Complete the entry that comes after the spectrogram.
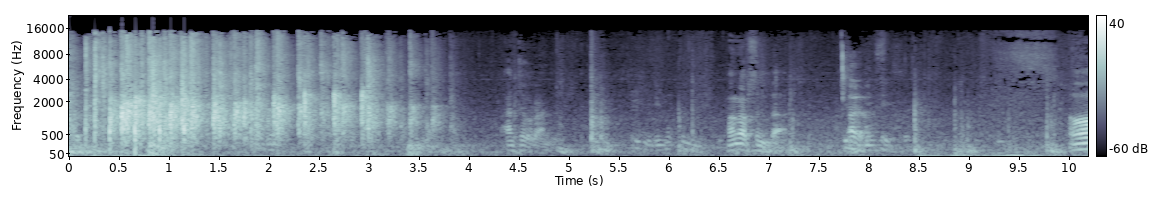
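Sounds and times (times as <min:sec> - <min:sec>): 
audience clapping: 0:00.0 - 0:04.0
speech: 0:06.6 - 0:08.6, 0:10.0 - 0:10.1.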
